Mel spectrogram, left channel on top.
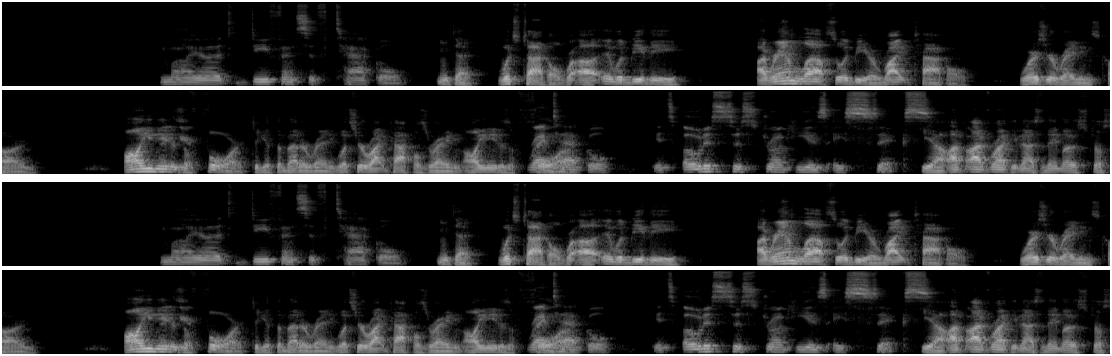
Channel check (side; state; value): both; identical; correlation 1.00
